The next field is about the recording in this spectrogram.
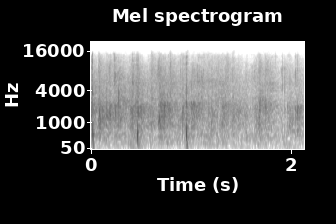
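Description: A short round of applause: a dense, steady patter of many hands clapping at once, soft overall, with a few sharper claps standing out near the start and no voices.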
